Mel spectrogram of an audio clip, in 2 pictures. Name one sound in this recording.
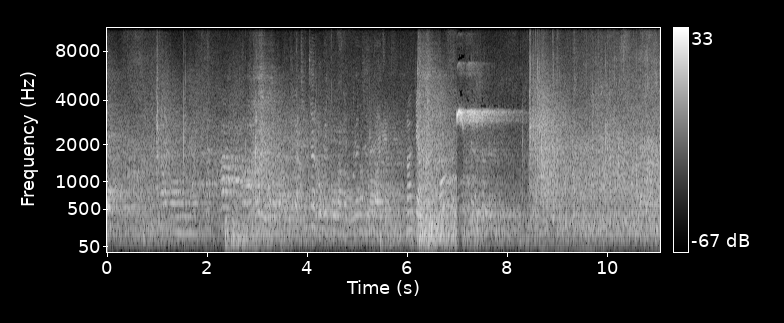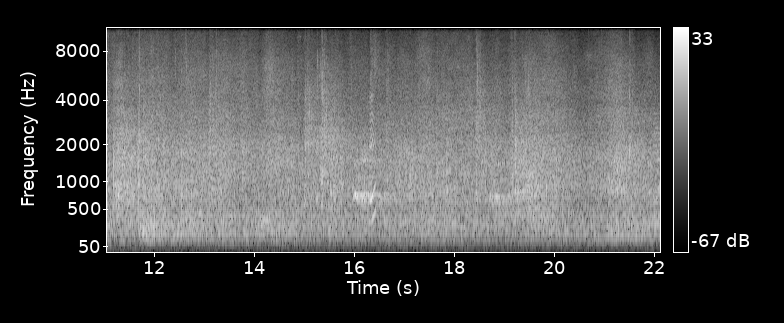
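Skate blades scrape and hiss across the ice in a large echoing rink.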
